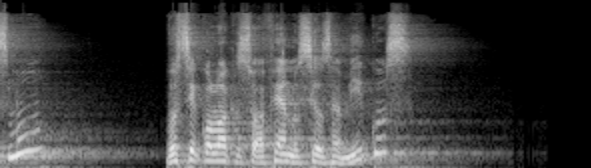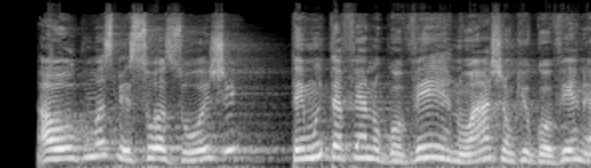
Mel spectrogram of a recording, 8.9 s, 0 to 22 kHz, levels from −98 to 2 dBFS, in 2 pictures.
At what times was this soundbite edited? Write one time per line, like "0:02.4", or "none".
0:05.5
